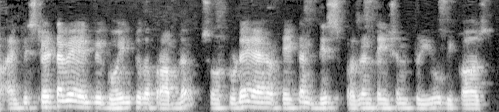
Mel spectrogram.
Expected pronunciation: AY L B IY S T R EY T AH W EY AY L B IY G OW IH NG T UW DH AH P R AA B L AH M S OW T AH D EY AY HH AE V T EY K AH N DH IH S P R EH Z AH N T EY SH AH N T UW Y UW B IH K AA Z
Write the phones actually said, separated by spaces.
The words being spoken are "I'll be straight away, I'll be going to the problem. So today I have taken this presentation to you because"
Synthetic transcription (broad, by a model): AY L B IY S T R EY T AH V EY AY L B IY G OW IH NG T UW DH AH P R AA B L AH M S OW T AH D EY AY HH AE V T EY K AH N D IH S P R EH Z AH N T EY SH AH N T UW Y UW B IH K AA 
